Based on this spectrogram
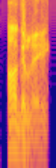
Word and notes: argali: British English

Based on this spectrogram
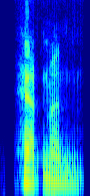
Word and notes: hetman: American English

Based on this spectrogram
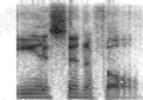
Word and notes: eosinophil: American English

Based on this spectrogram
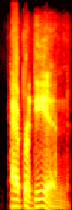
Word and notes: Hebridean: American English

